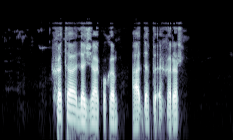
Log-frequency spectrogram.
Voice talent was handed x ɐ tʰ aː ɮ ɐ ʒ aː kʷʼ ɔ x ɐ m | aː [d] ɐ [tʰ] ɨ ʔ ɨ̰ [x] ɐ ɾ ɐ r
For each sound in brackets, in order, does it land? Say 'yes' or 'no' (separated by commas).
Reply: yes, no, yes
